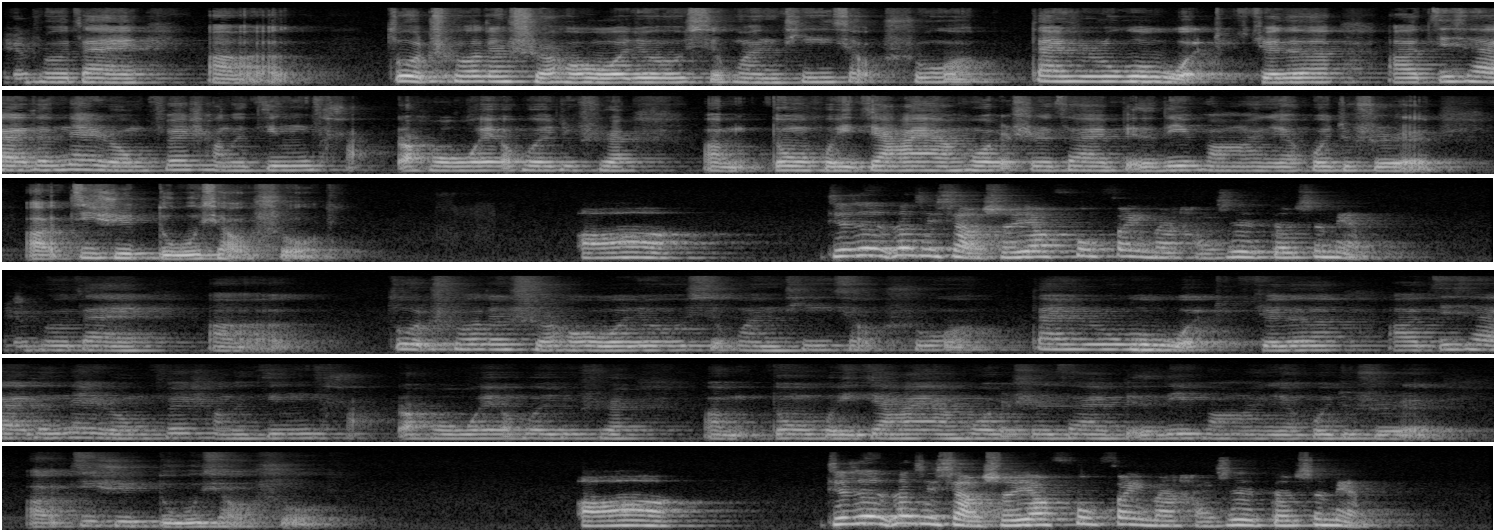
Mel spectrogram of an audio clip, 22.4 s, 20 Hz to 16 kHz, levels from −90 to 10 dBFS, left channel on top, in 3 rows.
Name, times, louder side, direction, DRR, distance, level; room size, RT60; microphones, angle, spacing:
voice 1, 0.1-1.5 1.9-14.7 15.0-16.6, left 6 dB, 85° left, 0.4 m, -24 dB
voice 2, 17.8-18.3 19.1-21.8, right 3 dB, 20° right, 0.3 m, -19 dB
10.0 x 5.6 x 2.3 m
head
